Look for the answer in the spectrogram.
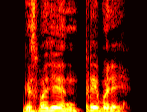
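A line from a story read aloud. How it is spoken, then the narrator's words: Shout. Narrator (Russian): крикнул водитель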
